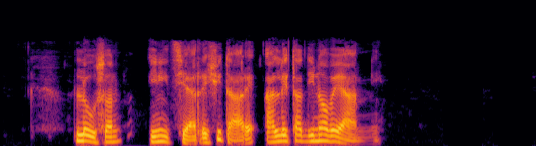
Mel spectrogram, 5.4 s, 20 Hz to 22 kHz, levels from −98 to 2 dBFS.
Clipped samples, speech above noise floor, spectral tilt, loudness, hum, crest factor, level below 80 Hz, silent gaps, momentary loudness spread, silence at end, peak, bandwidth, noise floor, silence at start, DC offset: under 0.1%; 70 dB; -5 dB/octave; -15 LUFS; none; 16 dB; -54 dBFS; none; 6 LU; 1.6 s; -2 dBFS; 7.2 kHz; -85 dBFS; 0.75 s; under 0.1%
